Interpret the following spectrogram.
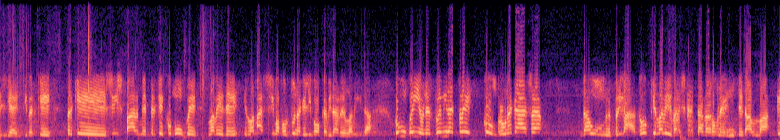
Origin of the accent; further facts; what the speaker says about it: Lazio, Italy; now in Rome, Italy; io vengo trasferito per lavoro a Roma, vengo dalla provincia del Lazio, e ho problemi abitativi.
